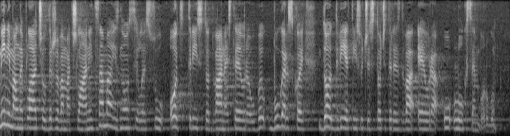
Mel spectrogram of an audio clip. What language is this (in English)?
Croatian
